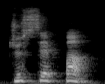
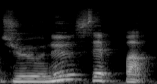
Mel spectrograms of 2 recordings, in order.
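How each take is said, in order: First: The 'ne' is dropped, leaving three syllables. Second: It is said fully in four syllables. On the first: "느를 빼버립니다. ... 삼음절로 발음을 하는 거예요" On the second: "Je ne sais pas 라고 하는 사음절이 있습니다"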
